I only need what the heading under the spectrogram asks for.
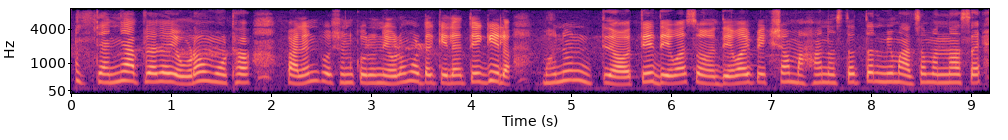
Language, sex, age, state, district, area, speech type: Marathi, female, 18-30, Maharashtra, Amravati, urban, spontaneous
